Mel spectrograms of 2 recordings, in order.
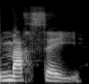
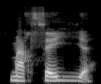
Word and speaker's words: Marseille: How do you pronounce it in France? It's actually Marseilles. Marles. Marseilles.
